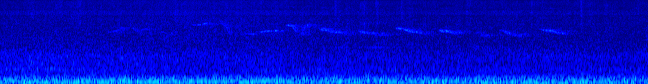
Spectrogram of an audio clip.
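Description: Faint bird calling in the background: a series of short, falling chirps, about two a second, starting about a second in, over a low, steady background hum.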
